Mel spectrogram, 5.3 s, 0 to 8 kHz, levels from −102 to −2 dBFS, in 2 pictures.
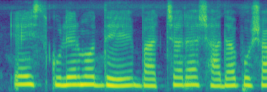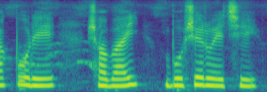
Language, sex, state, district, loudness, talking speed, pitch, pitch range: Bengali, female, West Bengal, Alipurduar, -13 LUFS, 110 wpm, 235 Hz, 220-245 Hz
